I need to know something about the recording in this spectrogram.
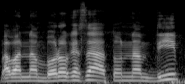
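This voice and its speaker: A man's voice: high voice, quick pace, clear, resonant tone. A man playing a crude, snappish village cyber-café operator who swears and barks orders in a comic sketch. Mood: gruff. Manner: coarse, swearing, barking orders. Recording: loud background noise.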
